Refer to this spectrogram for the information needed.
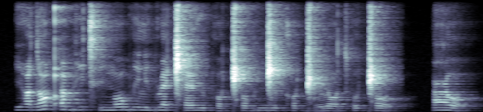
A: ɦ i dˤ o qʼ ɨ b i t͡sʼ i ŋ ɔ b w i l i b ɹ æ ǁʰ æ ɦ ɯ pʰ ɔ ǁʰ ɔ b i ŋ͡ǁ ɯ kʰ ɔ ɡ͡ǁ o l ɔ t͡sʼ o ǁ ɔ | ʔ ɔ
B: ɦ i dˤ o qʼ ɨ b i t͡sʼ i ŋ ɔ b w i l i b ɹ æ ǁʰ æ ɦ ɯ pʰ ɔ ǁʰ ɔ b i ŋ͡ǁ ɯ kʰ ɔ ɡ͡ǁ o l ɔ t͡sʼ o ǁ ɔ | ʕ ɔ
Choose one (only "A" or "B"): B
